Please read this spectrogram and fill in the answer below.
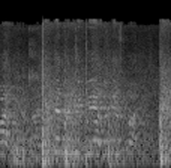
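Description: Shouting voices from the corners and crowd around an MMA ring, with a few sharp thuds from the two fighters clinching against the ropes, about half a second apart early on.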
